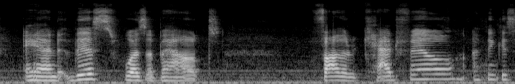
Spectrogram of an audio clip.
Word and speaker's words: Cadfael: I listened to A Morbid Taste for Bones by Ellis Peters, and this was about Father Cadfael, I think is how you say his name, and he's a priest.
